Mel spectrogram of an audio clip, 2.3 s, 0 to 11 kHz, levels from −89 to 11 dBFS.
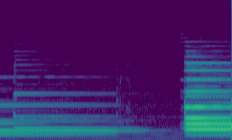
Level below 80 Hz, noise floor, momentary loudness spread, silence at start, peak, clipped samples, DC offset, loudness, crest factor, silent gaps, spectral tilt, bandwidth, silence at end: -72 dBFS; -56 dBFS; 22 LU; 0 s; -8 dBFS; under 0.1%; under 0.1%; -25 LUFS; 18 dB; none; -10.5 dB/octave; 4.1 kHz; 0 s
